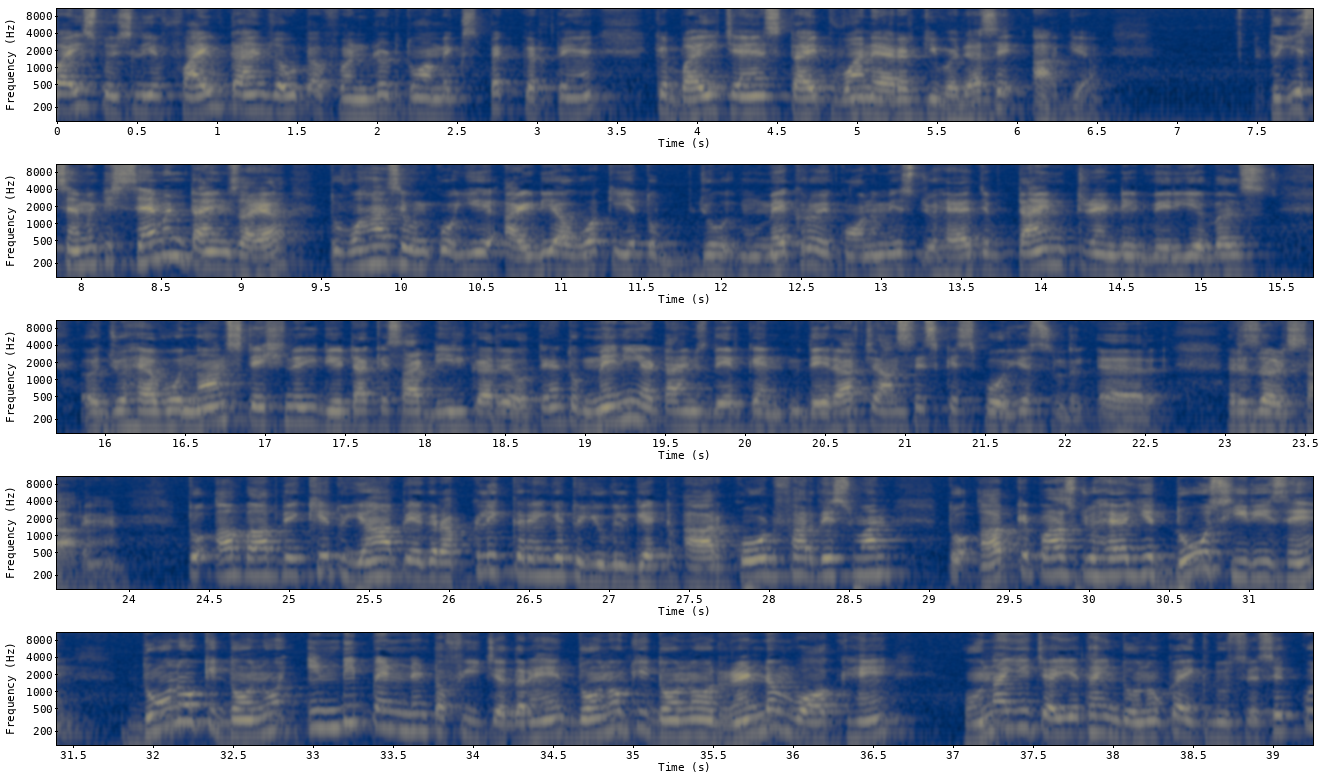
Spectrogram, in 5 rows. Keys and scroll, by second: 23.4 Right, 30.0 Left, 31.9 Down.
